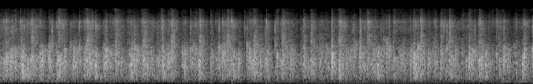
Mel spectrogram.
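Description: Audience applauding, many hands clapping steadily at once.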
